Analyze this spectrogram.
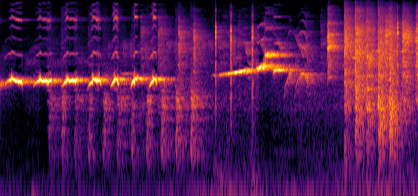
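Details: White-rumped shama, recorded to provoke shamas into singing and fighting: a quick run of clear, evenly spaced notes, then a rising whistle and a harsh, scratchy burst.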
